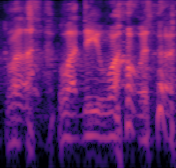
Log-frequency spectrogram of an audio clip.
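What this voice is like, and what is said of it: Attempted demon voice. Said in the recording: “I don't, I don't know how to do a demon voice”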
